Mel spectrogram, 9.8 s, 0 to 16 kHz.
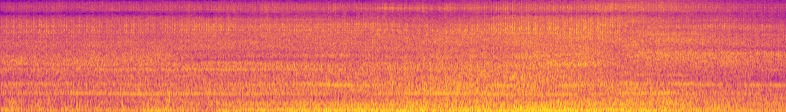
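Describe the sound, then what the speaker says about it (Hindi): A Massey 385 tractor engine labours while pulling a plough through a field. A loud, close, continuous diesel drone with a low rumble rises slightly and holds steady throughout. "ये है नॉर्मल रेंज जिससे ट्रैक्टर खींच रहा है।"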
